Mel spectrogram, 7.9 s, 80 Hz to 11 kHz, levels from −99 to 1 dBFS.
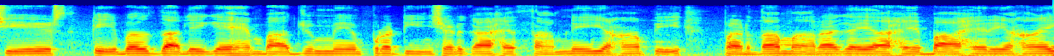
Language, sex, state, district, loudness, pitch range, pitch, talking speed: Hindi, male, Maharashtra, Mumbai Suburban, -18 LUFS, 120-125 Hz, 120 Hz, 165 wpm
